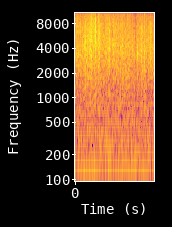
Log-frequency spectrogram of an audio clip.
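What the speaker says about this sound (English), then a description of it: "It is very rainy and wet" Steady rain falls outside on an early wet morning, a dense even hiss of drops on surfaces with no breaks and no voices.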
